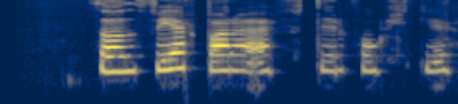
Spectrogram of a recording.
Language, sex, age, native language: Icelandic, female, 10, Icelandic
